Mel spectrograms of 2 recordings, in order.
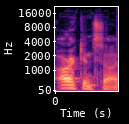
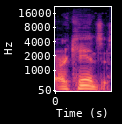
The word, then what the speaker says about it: Arkansas: Kansas is pronounced Kansas and then Arkansas is pronounced Arkansas not AR Kanas because they're both uh they're different tribes got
